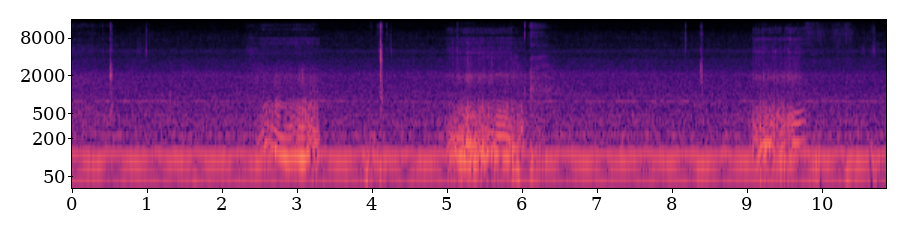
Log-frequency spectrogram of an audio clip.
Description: I started snoring like this it's weird as hell I'm very embarrassed by this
